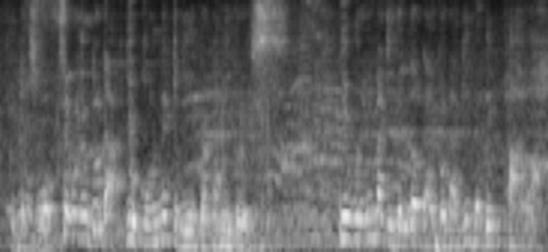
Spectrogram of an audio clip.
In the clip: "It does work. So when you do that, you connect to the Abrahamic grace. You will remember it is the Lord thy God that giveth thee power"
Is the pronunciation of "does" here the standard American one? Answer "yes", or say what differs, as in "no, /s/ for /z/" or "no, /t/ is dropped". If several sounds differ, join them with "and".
no, /s/ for /z/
